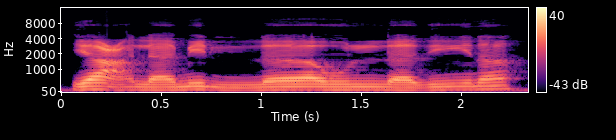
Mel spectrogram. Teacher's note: یعلم اللہ الذین لفظ اللہ کے نام سے پہلے زیر ہے، لفظ اللہ کے نام کو باریک کرنا ہے، لام میں سختی کریں گے، دبائیں گے، ذال کو نرم کرنا ہے، یا مدہ ہے، ایک الف کے برابر کھینچنا ہے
